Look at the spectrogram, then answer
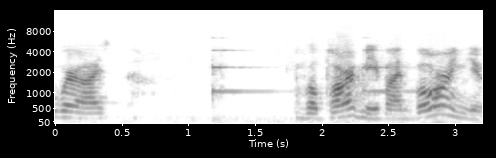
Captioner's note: knife clanging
